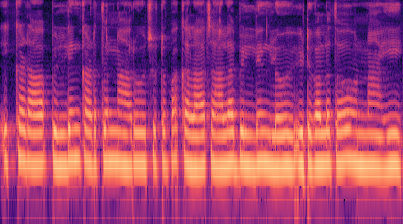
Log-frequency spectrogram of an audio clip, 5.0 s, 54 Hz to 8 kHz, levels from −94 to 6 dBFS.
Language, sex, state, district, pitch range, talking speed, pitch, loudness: Telugu, female, Andhra Pradesh, Chittoor, 200-215 Hz, 105 wpm, 205 Hz, -13 LUFS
